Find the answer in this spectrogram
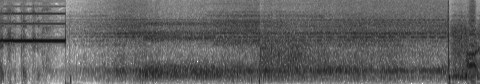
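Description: A steady high-pitched beep tone cuts off under a second in. It is followed by the steady rush of jet fighter cockpit noise, engine and airflow, which builds over the next second or two and then holds.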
